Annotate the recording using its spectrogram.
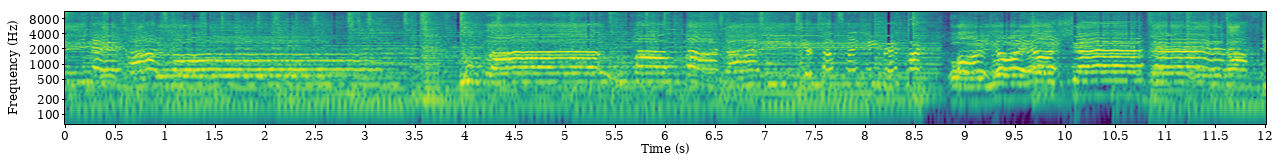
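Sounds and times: acoustic guitars: 0.0 - 12.0
group singing: 0.0 - 12.0.

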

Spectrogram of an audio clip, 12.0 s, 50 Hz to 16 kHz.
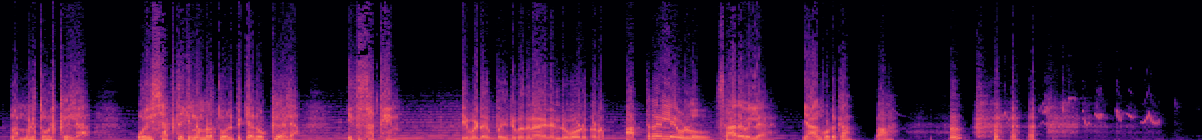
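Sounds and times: small birds chirping: 8.8 - 12.0.

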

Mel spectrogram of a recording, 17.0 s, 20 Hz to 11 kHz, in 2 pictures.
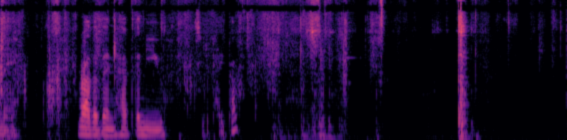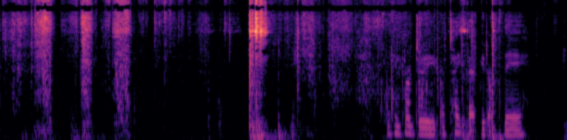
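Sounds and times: paper rustling: 0.0 - 6.1, 12.8 - 15.4.

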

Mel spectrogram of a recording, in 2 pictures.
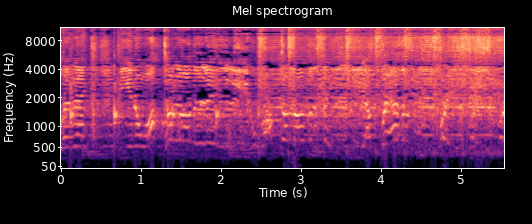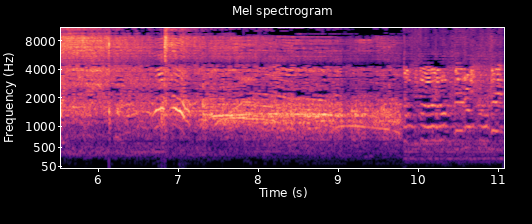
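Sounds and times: music with a beat: 0.0 - 7.1
high-pitched screaming: 6.3 - 9.9.

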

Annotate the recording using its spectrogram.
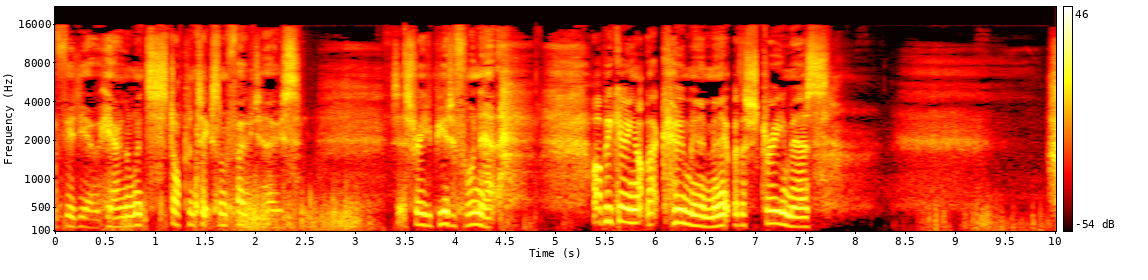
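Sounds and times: soft breath out: 2.6 - 3.3, 7.8 - 10.0.

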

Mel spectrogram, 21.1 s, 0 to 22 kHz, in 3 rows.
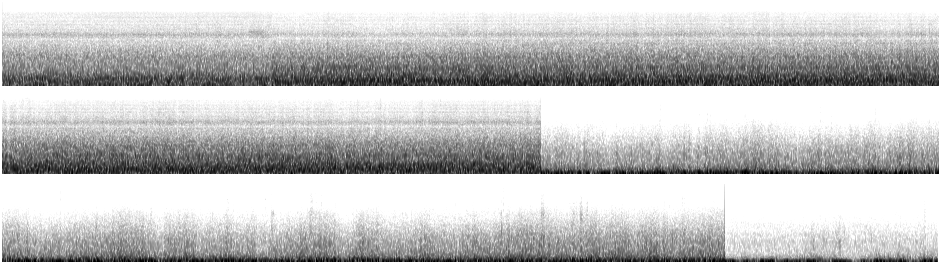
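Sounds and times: road and wind noise inside car: 0.0 - 21.0
wind buffeting microphone: 0.0 - 21.0.

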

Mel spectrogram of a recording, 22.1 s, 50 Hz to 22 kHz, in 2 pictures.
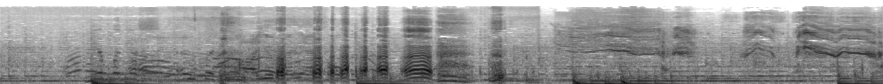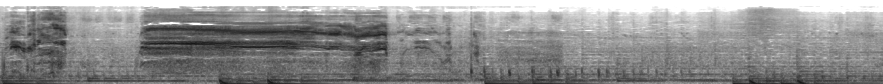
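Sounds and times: background music: 0.0 - 22.0
warthog squealing: 7.0 - 12.1, 12.8 - 18.1.

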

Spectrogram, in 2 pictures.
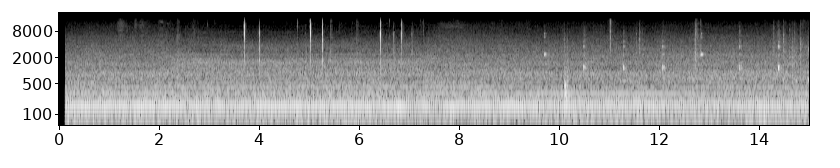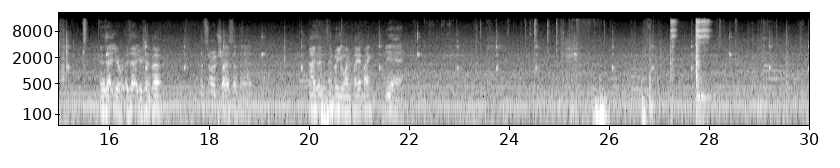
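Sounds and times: electrical hum: 0.2 - 30.0
sharp clicks: 6.4 - 7.2.

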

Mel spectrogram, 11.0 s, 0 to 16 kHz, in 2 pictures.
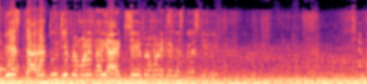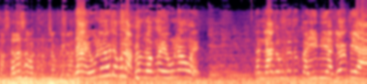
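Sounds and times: car interior low rumble: 0.0 - 11.0.

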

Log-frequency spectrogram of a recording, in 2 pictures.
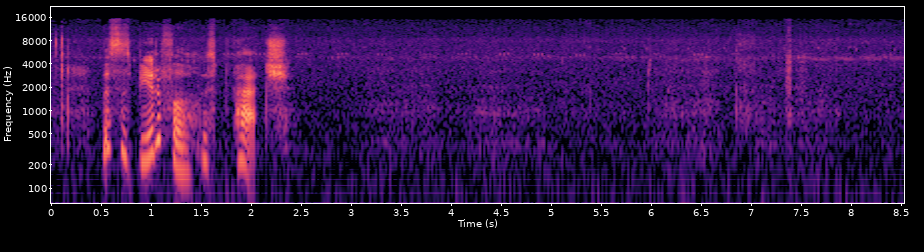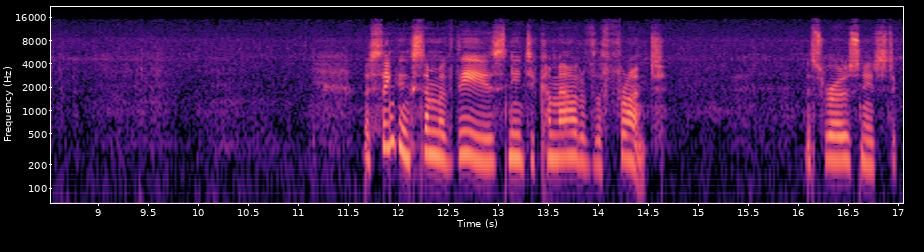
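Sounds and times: high insect hum: 0.0 - 17.0.

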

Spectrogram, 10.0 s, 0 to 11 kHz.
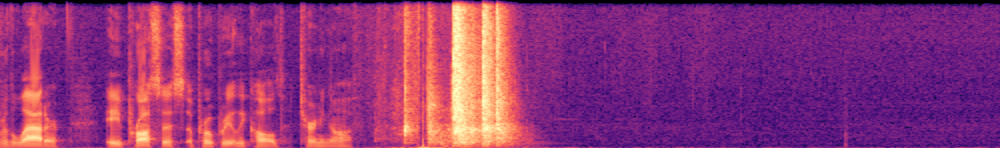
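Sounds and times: stepladder clattering onto hard floor: 4.0 - 5.4.

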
